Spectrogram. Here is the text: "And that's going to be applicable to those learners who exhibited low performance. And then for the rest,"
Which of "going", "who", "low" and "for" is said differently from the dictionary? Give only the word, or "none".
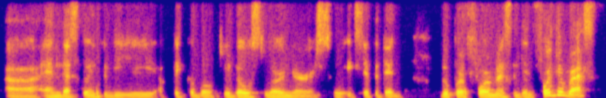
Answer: low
